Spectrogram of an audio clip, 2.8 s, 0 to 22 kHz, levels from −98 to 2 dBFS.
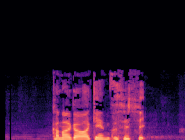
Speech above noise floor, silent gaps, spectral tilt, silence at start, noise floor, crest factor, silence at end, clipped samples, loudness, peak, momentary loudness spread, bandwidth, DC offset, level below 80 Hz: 39 dB; none; -5 dB/octave; 0.8 s; -55 dBFS; 18 dB; 0.6 s; under 0.1%; -17 LUFS; 0 dBFS; 11 LU; 11 kHz; under 0.1%; -62 dBFS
